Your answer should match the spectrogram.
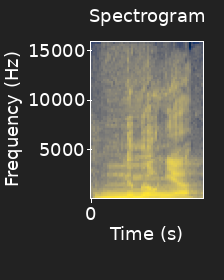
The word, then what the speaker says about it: pneumonia: And may I remind you, that's pneumonia with a silent P. Why is that P even there, and who silenced it?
